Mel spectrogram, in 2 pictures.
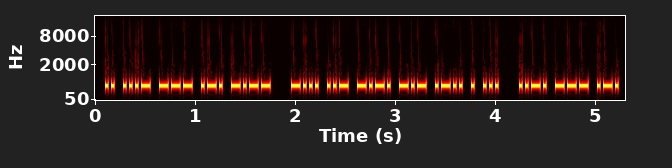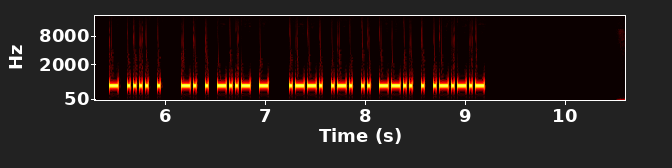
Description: Morse code, heard as a keyed tone, about 40 wpm, 700 Hz. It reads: IVORY BUCKLES FOR THE NEXT PRIZE.
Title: Pangram Challenge v2 - 40wpm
